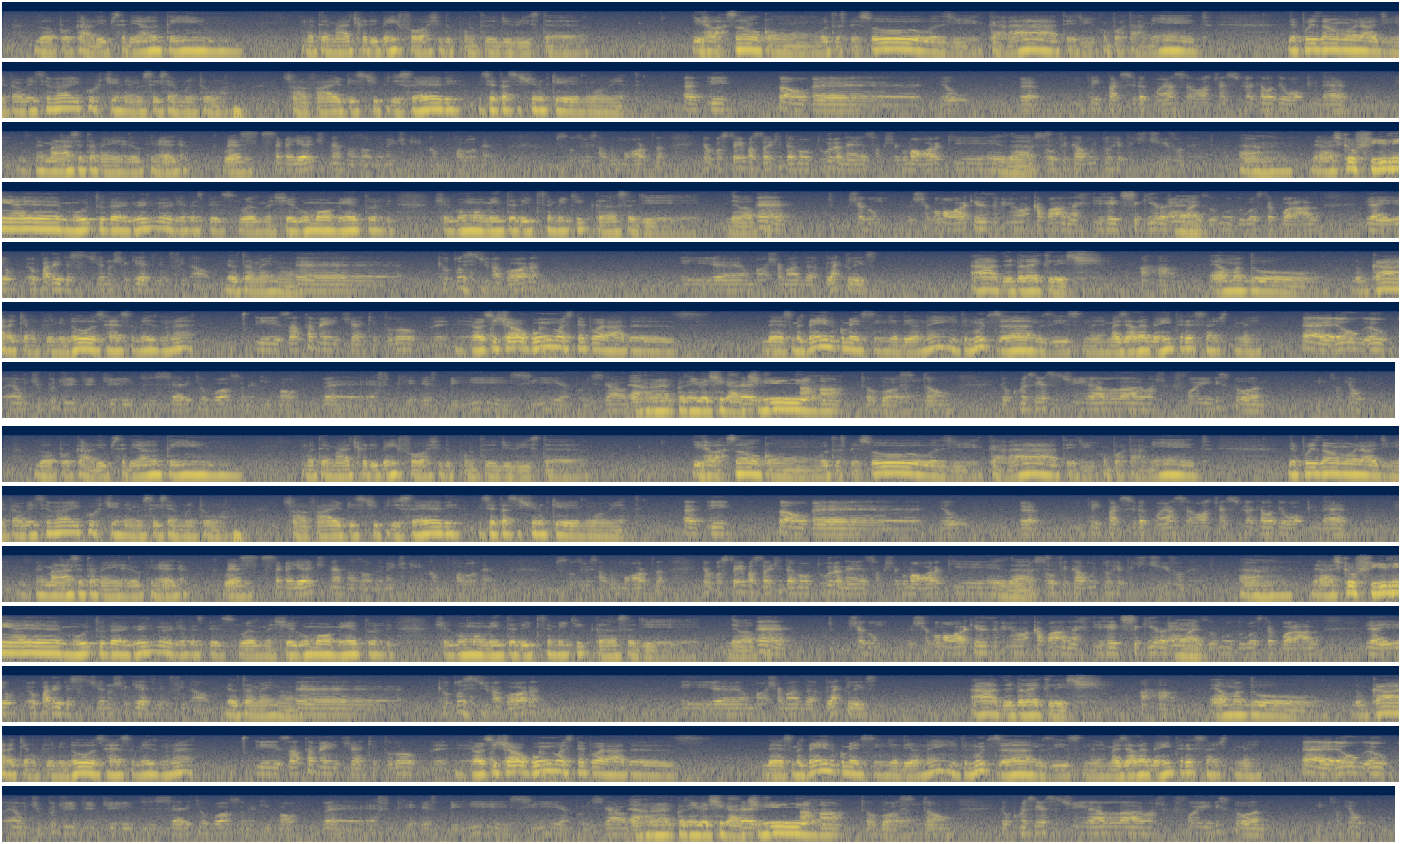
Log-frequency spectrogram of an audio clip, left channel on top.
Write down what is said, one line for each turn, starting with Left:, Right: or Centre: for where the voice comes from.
Left: do apocalipse ali, ela tem um, uma temática ali bem forte do ponto de vista de relação com outras pessoas, de caráter, de comportamento. Depois dá uma olhadinha, talvez você vai curtir, né? Não sei se é muito sua vibe esse tipo de série. Mas Você tá assistindo o que no momento?
Right: É, e- então, é, eu, é, enfim, parecida com essa, eu tinha assistido aquela The Walking Dead, né? E que,
Left: É massa
Right: que
Left: também,
Right: é,
Left: The Walking
Right: é,
Left: Dead
Right: é,
Left: é muito boa.
Right: é semelhante, né? Mas obviamente que, como tu falou, né? As pessoas já estavam mortas. Eu gostei bastante até uma altura, né? Só que chegou uma hora que
Left: Exato.
Right: começou a ficar muito repetitivo, né? Tipo,
Left: Aham.
Right: e,
Left: Eu
Right: e
Left: acho que o feeling é mútuo da grande maioria das pessoas, né? Chega um momento, ali- chegou um momento ali que você meio que cansa de The Walking
Right: É, tipo, chegou, um- chegou uma hora que eles deveriam acabar, né? <laughs> E eles seguiram,
Left: Dead.
Right: acho que mais uma ou duas temporadas. E aí eu, eu parei de assistir, eu não cheguei a ver o final.
Left: Eu também não.
Right: É, o que eu tô
Left: Per-
Right: assistindo agora e é uma chamada Blacklist.
Left: Ah, The
Right: E,
Left: Blacklist.
Right: aham,
Left: É uma do
Right: e,
Left: de um cara que era um criminoso, é essa mesmo, né?
Right: e exatamente, é que é tudo é,
Left: Eu
Right: é baseado.
Left: assisti algumas
Right: Pra,
Left: temporadas dessa, mas bem no comecinho ali, eu nem
Right: Uhum.
Left: tem muitos anos isso, né? Mas ela é bem interessante também.
Right: É, eu, eu, é um tipo de, de, de, de série que eu gosto, né? Que envolve é, FBI, FBI, CIA, policial, esse
Left: Aham,
Right: tipo de,
Left: coisa investigativa,
Right: de séries. Aham,
Left: né?
Right: que eu gosto.
Left: É bem
Right: Então, eu comecei a assistir ela, eu acho que foi início do ano. E, só que eu,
